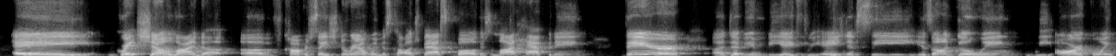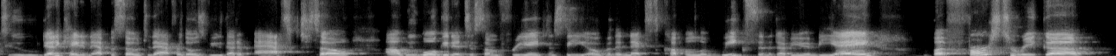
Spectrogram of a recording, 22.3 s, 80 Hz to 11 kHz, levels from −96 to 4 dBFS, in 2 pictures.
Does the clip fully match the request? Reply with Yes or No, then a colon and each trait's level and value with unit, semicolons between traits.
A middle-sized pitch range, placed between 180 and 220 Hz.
Yes: average, 3.9 semitones; medium, 185 Hz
